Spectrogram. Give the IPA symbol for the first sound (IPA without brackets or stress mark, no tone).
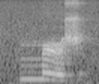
mː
